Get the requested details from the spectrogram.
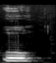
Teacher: the vowel u in a high back position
